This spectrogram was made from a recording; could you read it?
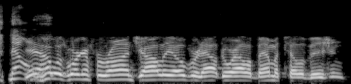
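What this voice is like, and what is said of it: Slight Southern American accent. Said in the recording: “Do you know you have an accent? ... he's got a little bit of that southern accent”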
